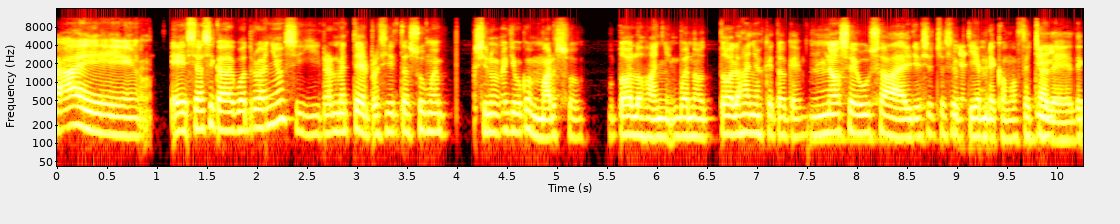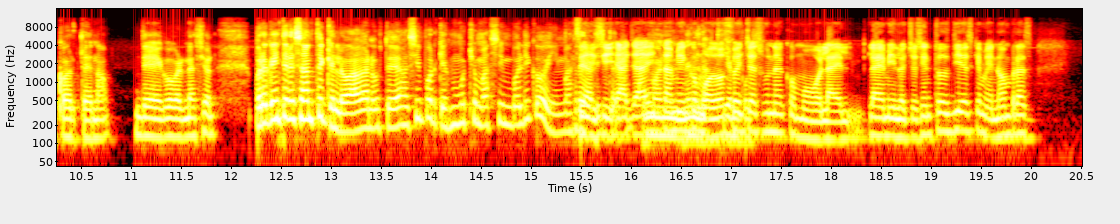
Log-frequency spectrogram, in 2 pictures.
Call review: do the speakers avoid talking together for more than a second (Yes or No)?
No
